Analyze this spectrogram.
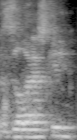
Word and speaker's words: Zaleski: Zaleski, Oh, okay. sorry, Spell it for me if you don't mind.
